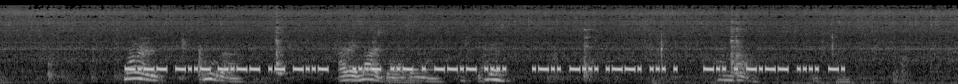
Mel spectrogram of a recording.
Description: Morse code, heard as a keyed tone, hand-sent with a paddle, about 40 wpm, 710 Hz, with the noise of a restaurant. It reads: YXYAX VUEQH LBPSE DEYHN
